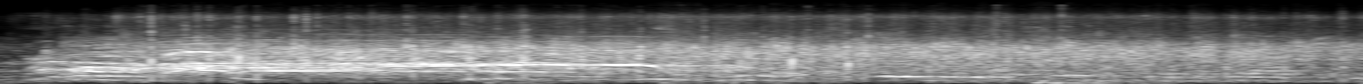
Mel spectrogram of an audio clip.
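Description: A large convention crowd at a fan expo panel applauds and cheers continuously, loud and sustained, with a few whoops rising above the clapping.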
